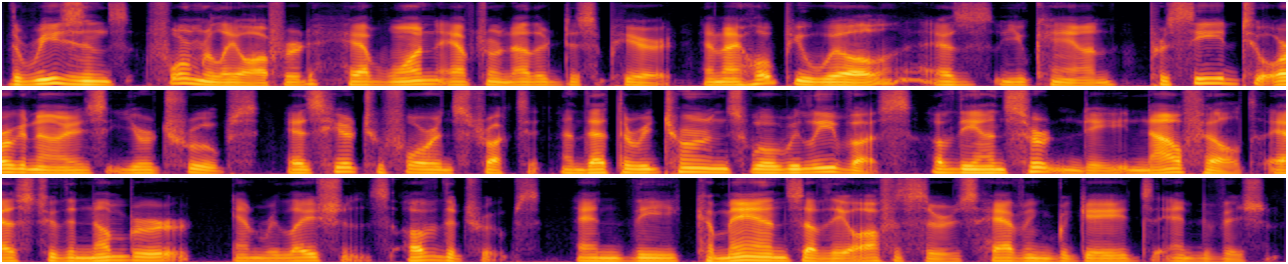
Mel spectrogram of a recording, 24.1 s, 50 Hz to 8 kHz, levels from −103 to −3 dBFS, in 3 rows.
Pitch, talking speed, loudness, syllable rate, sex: 110 Hz, 140 wpm, -21 LUFS, 4.2 syllables/s, male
